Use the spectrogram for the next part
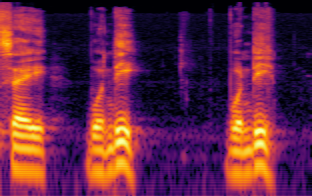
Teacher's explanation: so she's stressing the beginning but we stress the end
